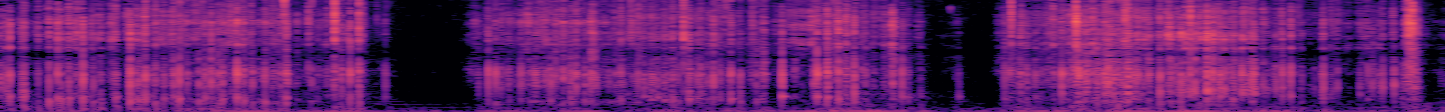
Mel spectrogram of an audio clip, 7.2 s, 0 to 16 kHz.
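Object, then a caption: Foam foot file with abrasive grit layer. A metal stick scratches the purple abrasive grit layer of a solid, hand-held foam foot file with a white foam core. Dense, rapid rasping strokes run steadily, breaking off in two brief pauses near 2 and 4.8 seconds before resuming.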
